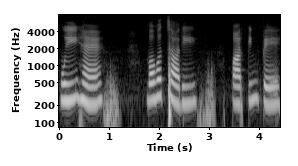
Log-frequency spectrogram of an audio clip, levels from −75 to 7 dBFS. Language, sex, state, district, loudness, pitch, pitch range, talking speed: Hindi, female, Punjab, Pathankot, -18 LUFS, 235 Hz, 215-250 Hz, 80 wpm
